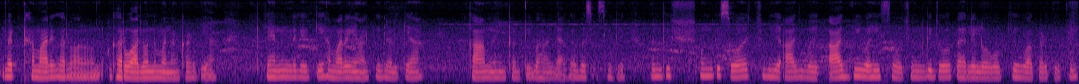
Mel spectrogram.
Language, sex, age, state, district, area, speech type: Urdu, female, 18-30, Uttar Pradesh, Gautam Buddha Nagar, rural, spontaneous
